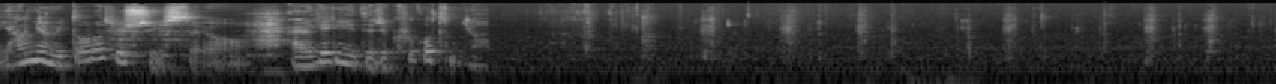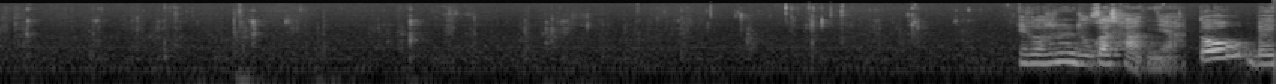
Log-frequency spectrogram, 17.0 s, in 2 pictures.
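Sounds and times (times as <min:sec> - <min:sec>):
close-up chewing: 0:03.8 - 0:15.1.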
